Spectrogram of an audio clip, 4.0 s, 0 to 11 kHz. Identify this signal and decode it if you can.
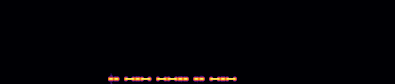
Morse code, heard as a keyed tone, about 44 wpm, 700 Hz. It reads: IKZIK
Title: Code Groups - 5 Letters - 45wpm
